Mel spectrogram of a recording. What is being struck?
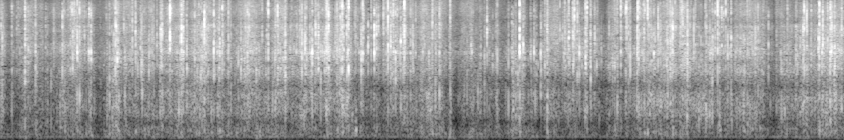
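Thin plastic bin bag.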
